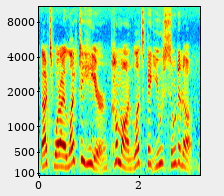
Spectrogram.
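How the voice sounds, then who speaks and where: A woman voicing a gruff male hockey coach in a storybook reading. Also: on the high side, lively intonation, moderate pace, slight background noise, natural voice. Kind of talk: storybook read-aloud.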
